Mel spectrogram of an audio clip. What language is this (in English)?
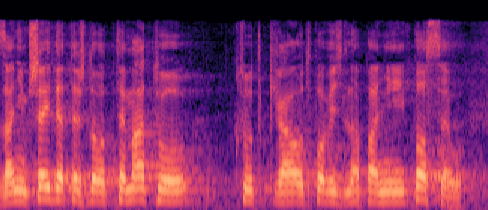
Polish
